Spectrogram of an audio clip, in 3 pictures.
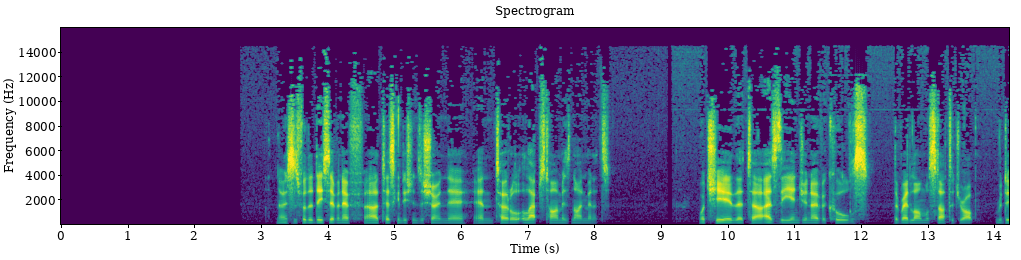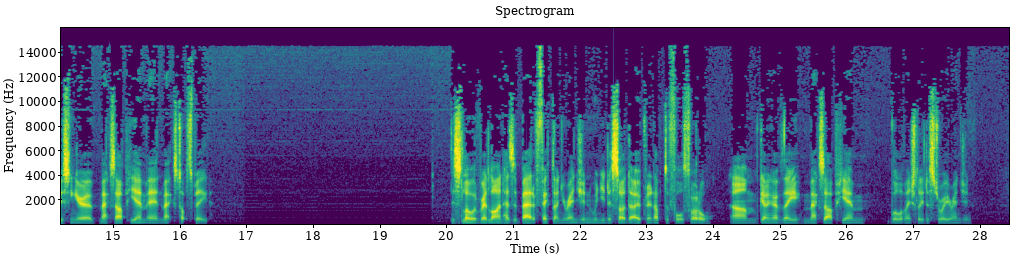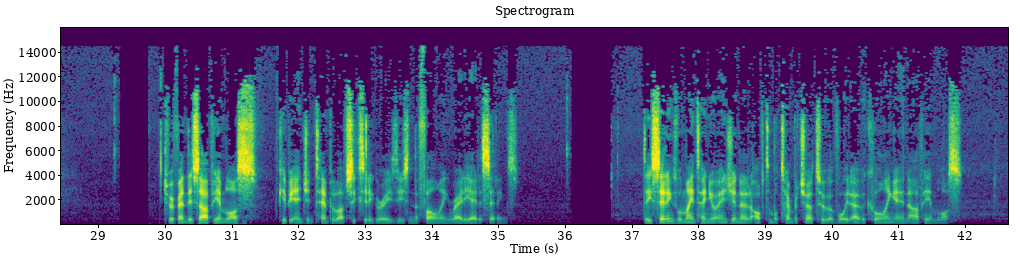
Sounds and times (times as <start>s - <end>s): Speech: 3.2s - 8.3s, 9.6s - 16.5s, 20.1s - 28.0s, 30.0s - 35.4s, 37.2s - 42.0s.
